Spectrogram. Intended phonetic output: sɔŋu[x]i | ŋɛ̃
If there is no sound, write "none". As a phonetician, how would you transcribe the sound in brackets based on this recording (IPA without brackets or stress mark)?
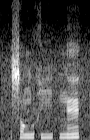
h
